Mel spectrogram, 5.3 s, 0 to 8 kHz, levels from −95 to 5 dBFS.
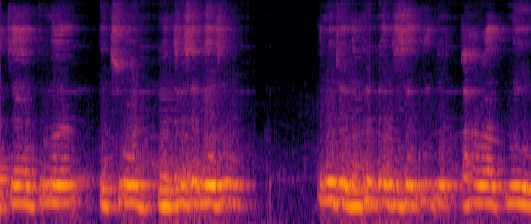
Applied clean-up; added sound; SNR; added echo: neural separator model SepFormer DNS4.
